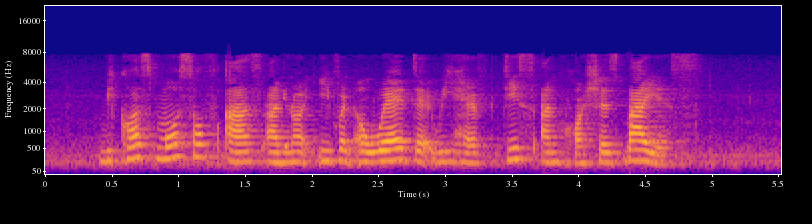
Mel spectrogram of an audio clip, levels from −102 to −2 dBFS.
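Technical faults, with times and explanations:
1.79–1.82 s and 4.37 s, corrupt frame decoded: two short chirpy blips cut into the speech, each lasting a few frames. The decoder played damaged frames with misread gains or codes, putting stray energy at the wrong frequencies, peaking around -20 dBFS.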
